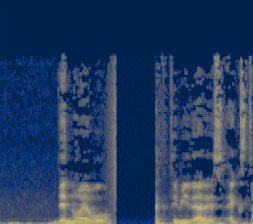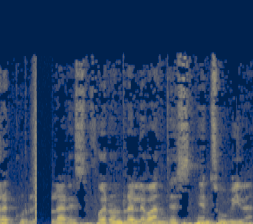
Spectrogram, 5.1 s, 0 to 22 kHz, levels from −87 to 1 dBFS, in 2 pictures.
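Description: Hiss swells, then the speech cuts to near silence for about 0.4 s from 1.03 s to 1.61 s, and again for about 0.16 s between 2.82 s and 3.05 s. That is wireless microphone squelch dropout: the radio signal faded and the receiver's squelch muted the output.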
